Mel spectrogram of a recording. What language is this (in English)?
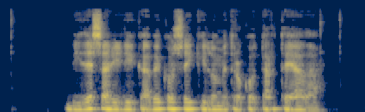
Basque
